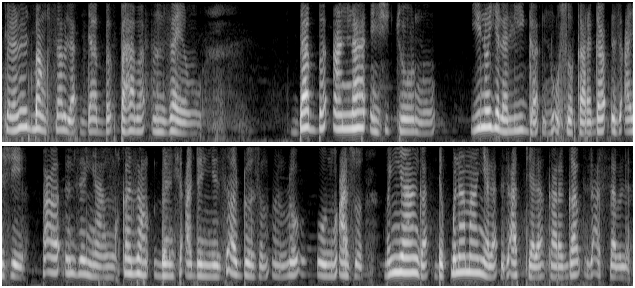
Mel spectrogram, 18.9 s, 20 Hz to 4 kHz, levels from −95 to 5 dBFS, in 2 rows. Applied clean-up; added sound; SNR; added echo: none; none; none; none.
